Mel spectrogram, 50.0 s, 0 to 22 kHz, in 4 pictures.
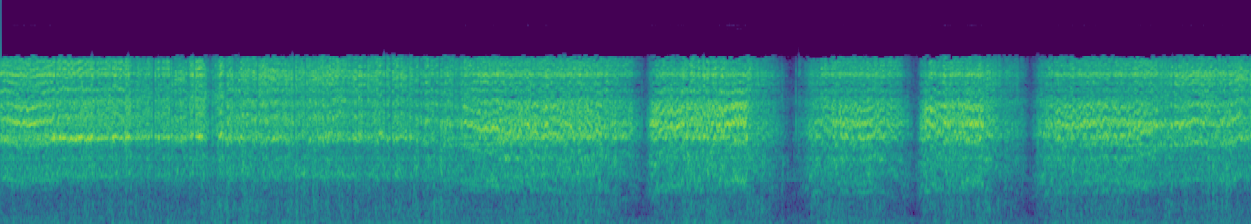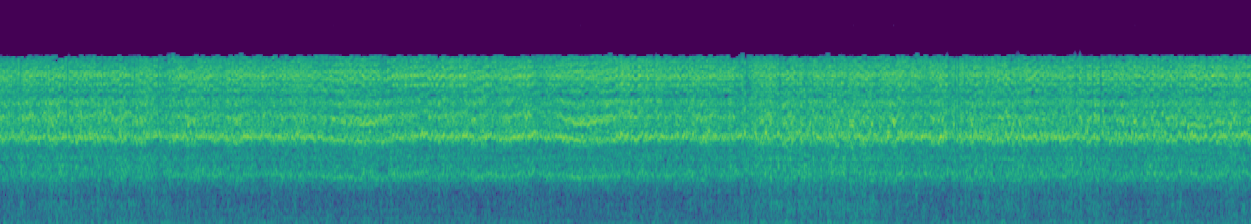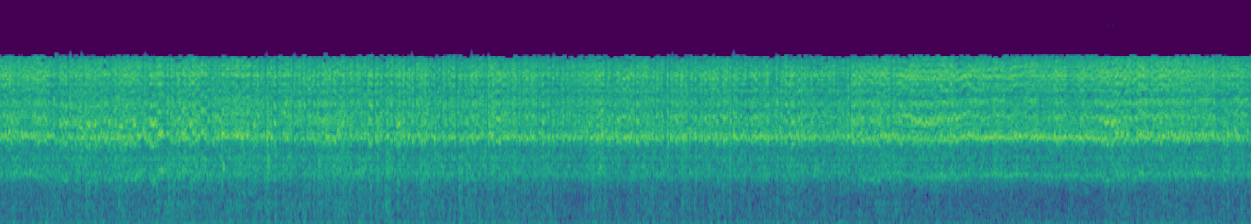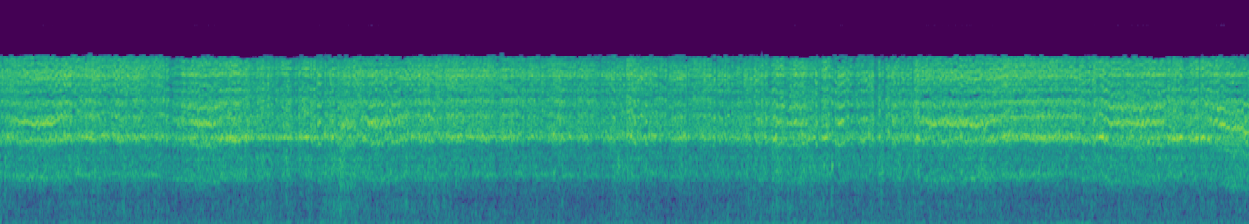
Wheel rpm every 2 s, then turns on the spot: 230, 230, 210, 110, 90, 120, 210, 230, 220, 230, 240, 230, 220, 230, 230, 240, 240, 230, 230, 230, 230, 230, 230, 220, 220.
none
